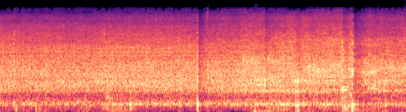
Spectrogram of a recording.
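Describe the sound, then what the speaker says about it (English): Bacon sizzles steadily in a pan with a constant crackling hiss, a low engine-like hum underneath and a few soft clicks and thumps. "So you hear our bacon sizzling away here."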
